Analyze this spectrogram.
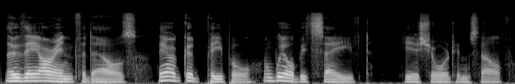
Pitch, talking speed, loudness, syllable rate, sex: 125 Hz, 175 wpm, -17 LUFS, 5.3 syllables/s, male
